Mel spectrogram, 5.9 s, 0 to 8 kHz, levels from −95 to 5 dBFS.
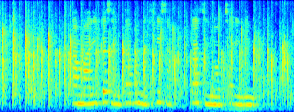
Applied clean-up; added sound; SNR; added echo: none; Applause; -3 dB; reverberation time 0.6 s.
